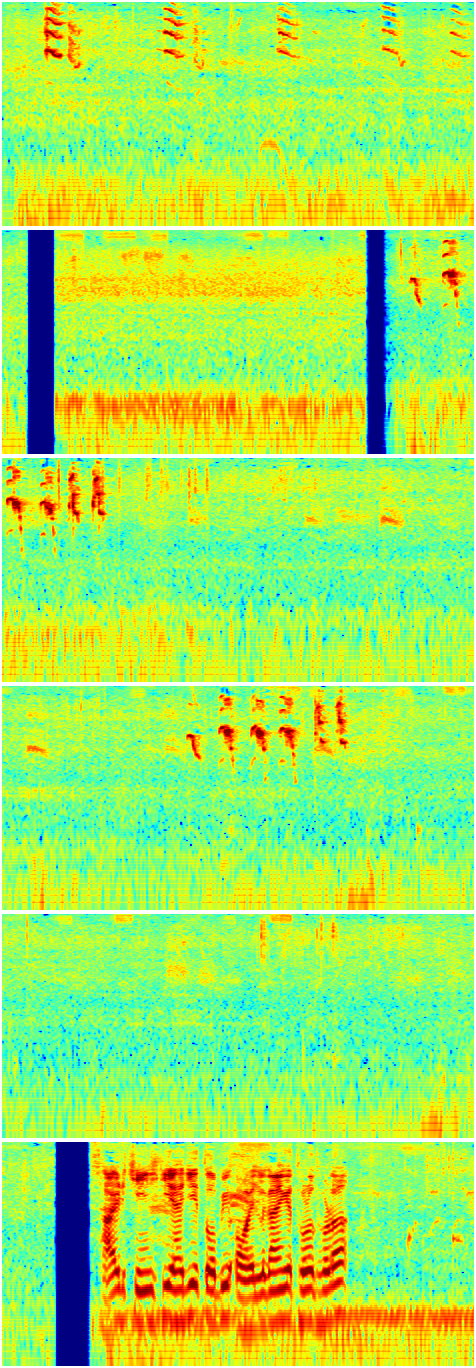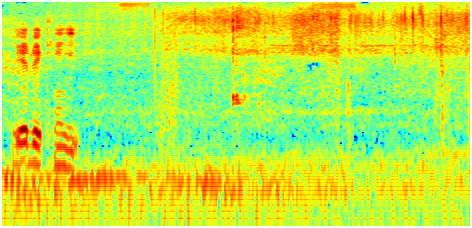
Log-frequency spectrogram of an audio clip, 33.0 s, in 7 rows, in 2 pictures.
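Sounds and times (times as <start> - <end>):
faint outdoor background: 0.0 - 33.0.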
